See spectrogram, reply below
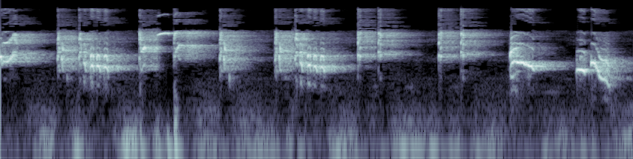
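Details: Orange-headed thrush singing at night while bathing, delivering a string of short rich warbled phrases repeated about every half second, each falling slightly, ending in two downslurred whistles.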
